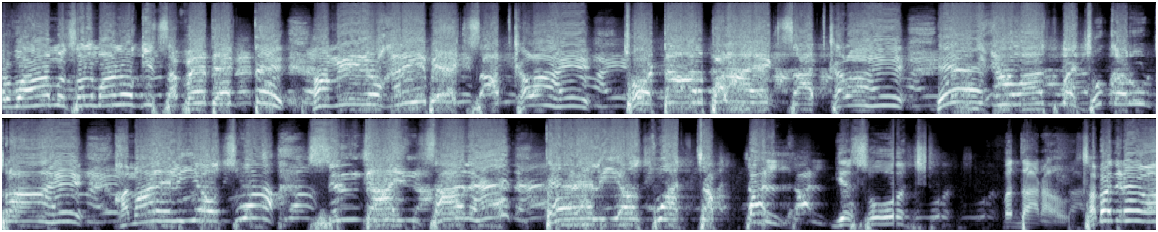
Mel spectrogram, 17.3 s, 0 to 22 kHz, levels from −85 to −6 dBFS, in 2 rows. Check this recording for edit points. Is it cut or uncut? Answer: uncut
